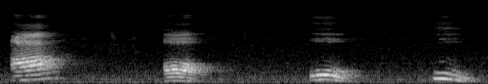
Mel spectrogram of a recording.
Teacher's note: আ, অ, ও, উ। দেখুন উ বলার সময় মুখ ছুচলো হয়ে গেছে, ওর চেয়ে বেশি আর ছুচলো করা যায় না। এই আ থেকে ক্রমশ ছুচলো হতে হতে উতে যাচ্ছে, আর উল্টো দিকে আ থেকে ক্রমশ এই ঠোঁটের দুটো প্রান্ত চওড়া হতে হতে ই এর দিকে যাচ্ছে।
